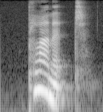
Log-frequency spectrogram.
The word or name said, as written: planet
